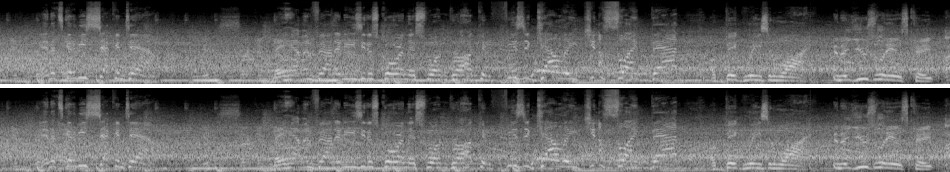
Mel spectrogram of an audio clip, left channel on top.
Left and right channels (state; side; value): normal; both; correlation 0.68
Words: And it's going to be second down. It's second They down. haven't found it easy to score in this one, Brock, and physicality just like that, a big reason why. And it usually is, Kate.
